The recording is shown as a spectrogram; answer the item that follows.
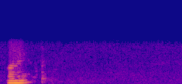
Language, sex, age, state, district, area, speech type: Dogri, male, 18-30, Jammu and Kashmir, Reasi, rural, conversation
